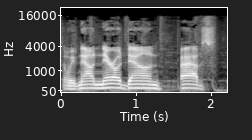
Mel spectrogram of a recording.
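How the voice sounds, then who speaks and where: A man's voice: mid-range voice, fairly even intonation, unhurried, fairly bright tone, clear, resonant tone, faint music behind. A man hosting a sports radio show with casual banter, joking in a wry, mock-serious way. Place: radio studio.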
